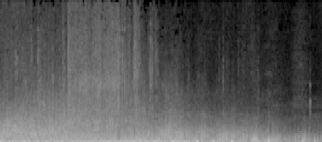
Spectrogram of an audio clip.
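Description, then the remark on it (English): A loud, rolling crash of thunder from a lightning strike on the planet Seer: a dense, rumbling roar with crackling texture that holds steady for several seconds before easing slightly at the end. No voices. “It's just lightning!”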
